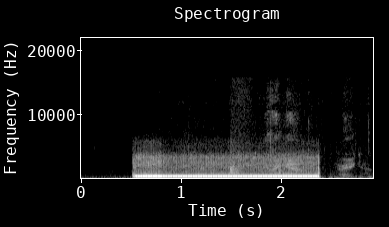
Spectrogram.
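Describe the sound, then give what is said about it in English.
A steady, unbroken telephone dial tone hums loudly for about two seconds as a number is called on speakerphone, then cuts off abruptly, leaving only faint background noise. “Let me call this number.”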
